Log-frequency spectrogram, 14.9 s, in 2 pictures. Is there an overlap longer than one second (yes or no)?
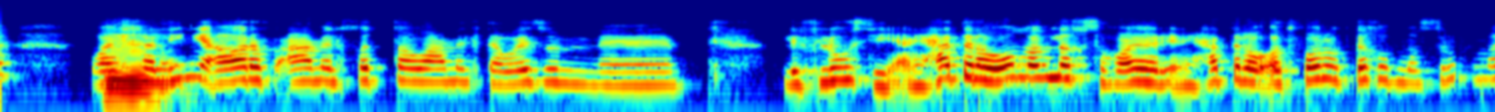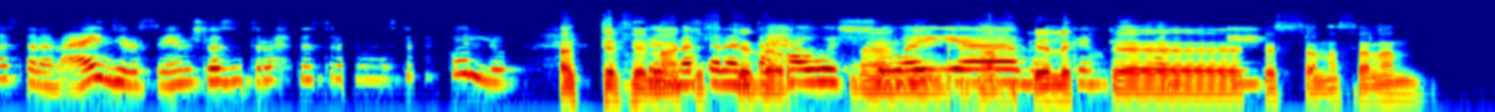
yes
